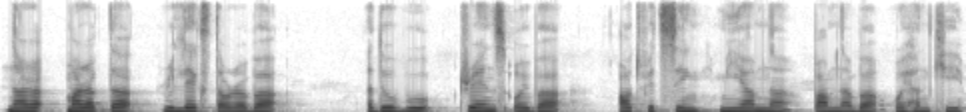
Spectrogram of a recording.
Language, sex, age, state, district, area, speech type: Manipuri, female, 30-45, Manipur, Tengnoupal, rural, spontaneous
